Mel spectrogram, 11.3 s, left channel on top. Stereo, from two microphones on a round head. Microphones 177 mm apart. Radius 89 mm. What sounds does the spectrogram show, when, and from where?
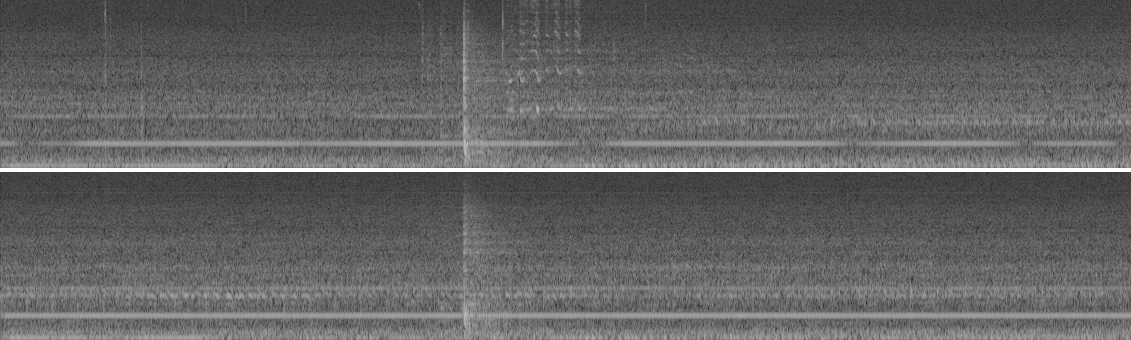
4.2 s a drawer: 55° left (ahead or behind), 0.7 m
